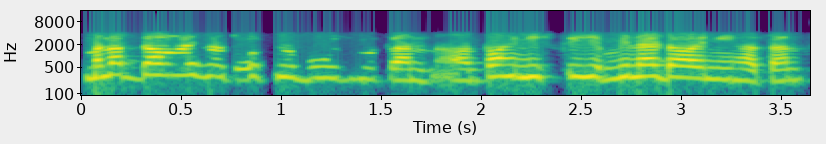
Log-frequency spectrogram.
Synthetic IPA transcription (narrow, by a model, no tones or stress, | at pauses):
mɐt̪ləb̚ɖaːjɦət̪osʰmẽbuːd͡ʒʱut̪ənt̪əɦĩnist̪imilaɖaːjniɦət̪ən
